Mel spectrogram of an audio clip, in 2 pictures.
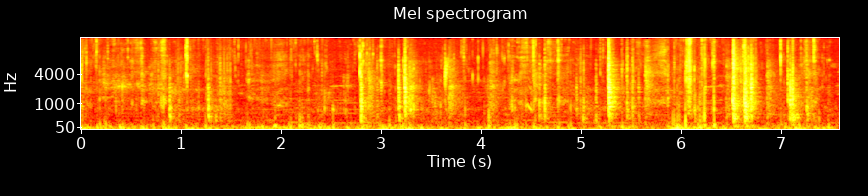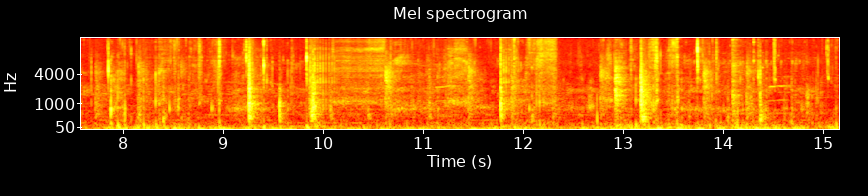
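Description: Close-miked eating: wet chewing, lip-smacking and irregular mouth clicks as meat is bitten off a bone and chewed.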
